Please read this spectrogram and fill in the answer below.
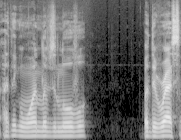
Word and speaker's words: Louisville: everybody Louisville you're going to Louisville no it's Louisville that's that's how you know natives that's how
